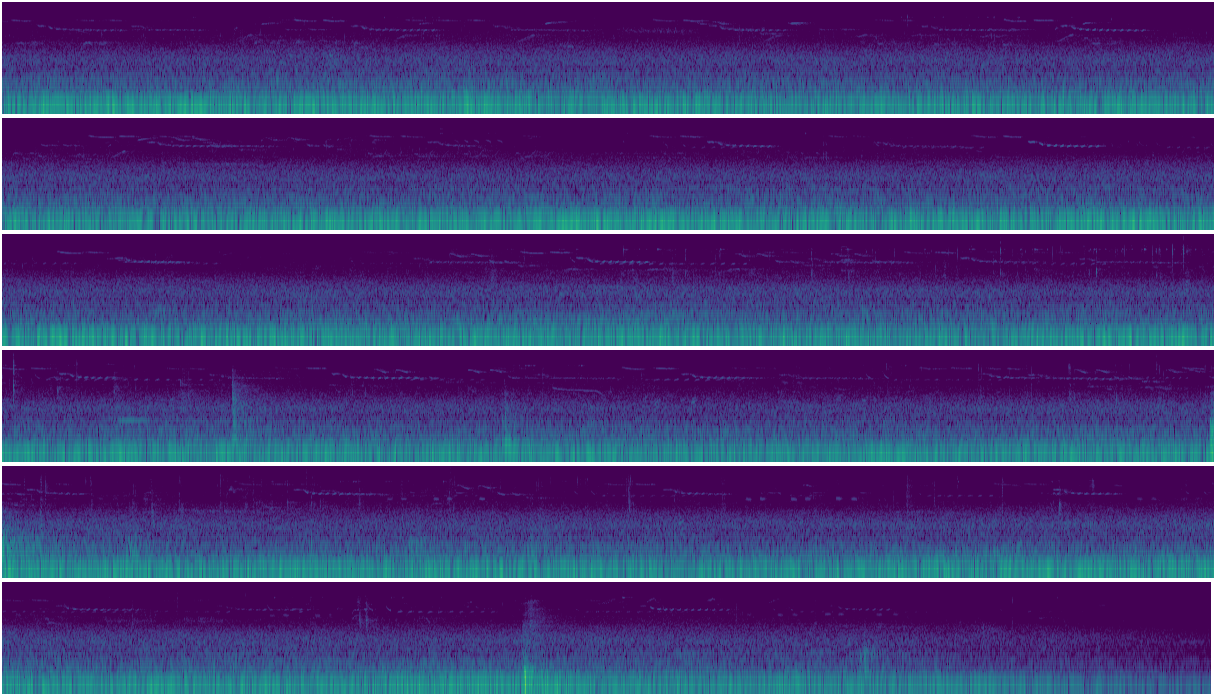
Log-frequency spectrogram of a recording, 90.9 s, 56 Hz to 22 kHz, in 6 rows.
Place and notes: Walter-Friedrich-Straße, Berlin-Buch - river panke, morning ambience
morning ambience near river Panke (inaudible), see
(Sony PCM D50, DPA4060)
